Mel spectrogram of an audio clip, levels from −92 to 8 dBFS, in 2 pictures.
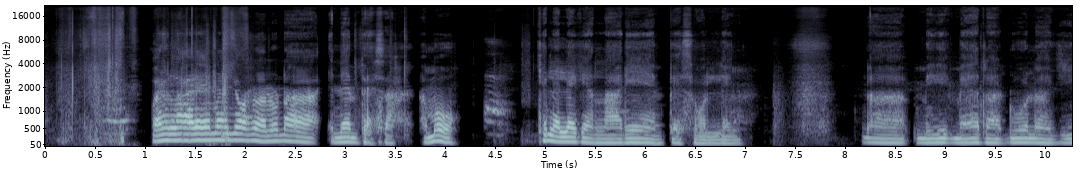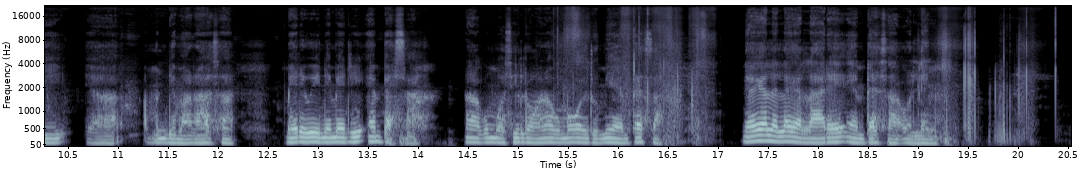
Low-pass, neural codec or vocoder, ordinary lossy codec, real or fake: none; vocoder, 44.1 kHz, 128 mel bands every 512 samples, BigVGAN v2; none; fake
